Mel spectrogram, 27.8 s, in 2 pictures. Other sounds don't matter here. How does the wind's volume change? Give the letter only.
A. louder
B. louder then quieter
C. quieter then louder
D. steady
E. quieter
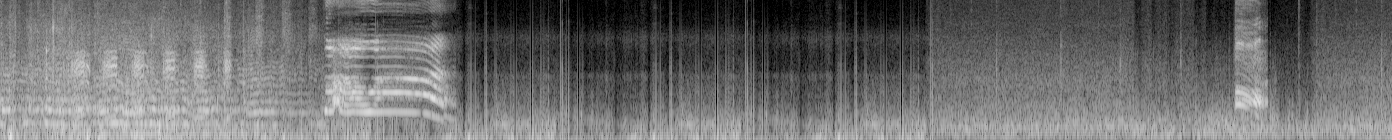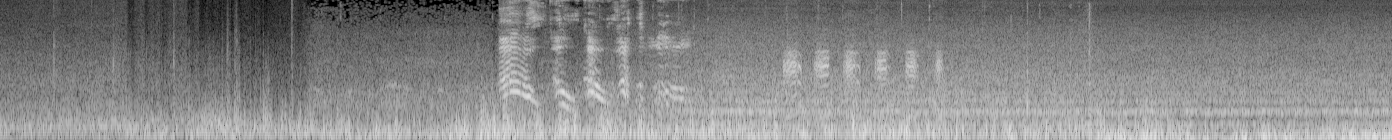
A.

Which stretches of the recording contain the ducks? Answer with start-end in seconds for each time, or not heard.
0.7-2.4, 21.8-23.4.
